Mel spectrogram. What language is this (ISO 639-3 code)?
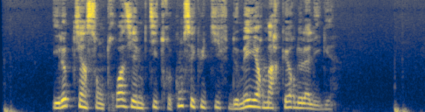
fra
